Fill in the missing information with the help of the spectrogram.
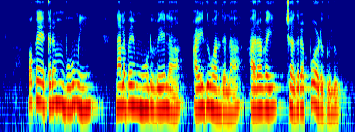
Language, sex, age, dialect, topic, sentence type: Telugu, female, 25-30, Utterandhra, agriculture, statement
